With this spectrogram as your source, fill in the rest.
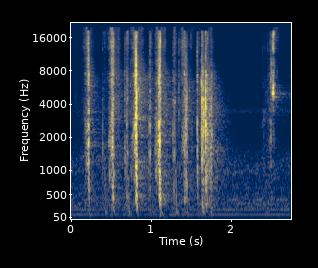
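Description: Tarot cards riffled and shuffled by hand in a rapid series of crisp, close flutters and snaps, fading into a softer handling sound at the end, with no talking.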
